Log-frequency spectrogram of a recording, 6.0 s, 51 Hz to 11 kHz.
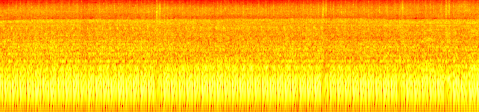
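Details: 1989 Chevy Caprice after the thermostat was replaced and the exhaust leak fixed: a steady, even idle with a constant low rumble and no ticking, puffing or exhaust chuff. The engine sounds healthy and sealed.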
